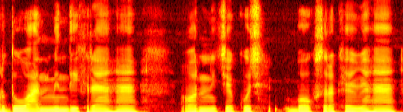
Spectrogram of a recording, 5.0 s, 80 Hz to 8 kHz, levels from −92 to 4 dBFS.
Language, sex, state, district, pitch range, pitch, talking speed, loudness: Hindi, male, Jharkhand, Palamu, 125-130 Hz, 130 Hz, 145 wpm, -15 LUFS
